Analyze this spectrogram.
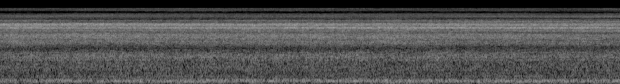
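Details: Acteon piezo-ultrasonic scaler with high-volume evacuation (HVE) suction held close to the tip during cross-arch scaling by a dental hygienist: steady high-pitched hiss and whine, continuous throughout.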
